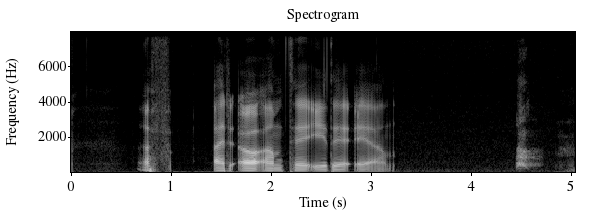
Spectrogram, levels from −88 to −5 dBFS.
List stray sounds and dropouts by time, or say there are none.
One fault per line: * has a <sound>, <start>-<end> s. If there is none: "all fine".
* has a bark, 4.5-4.7 s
